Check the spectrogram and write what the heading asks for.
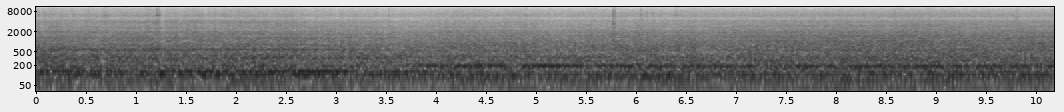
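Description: GAZ Sadko truck's engine running steadily, heard from inside the cab, with road and tyre noise beneath it. The engine note steps up about a third of the way in and holds there.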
